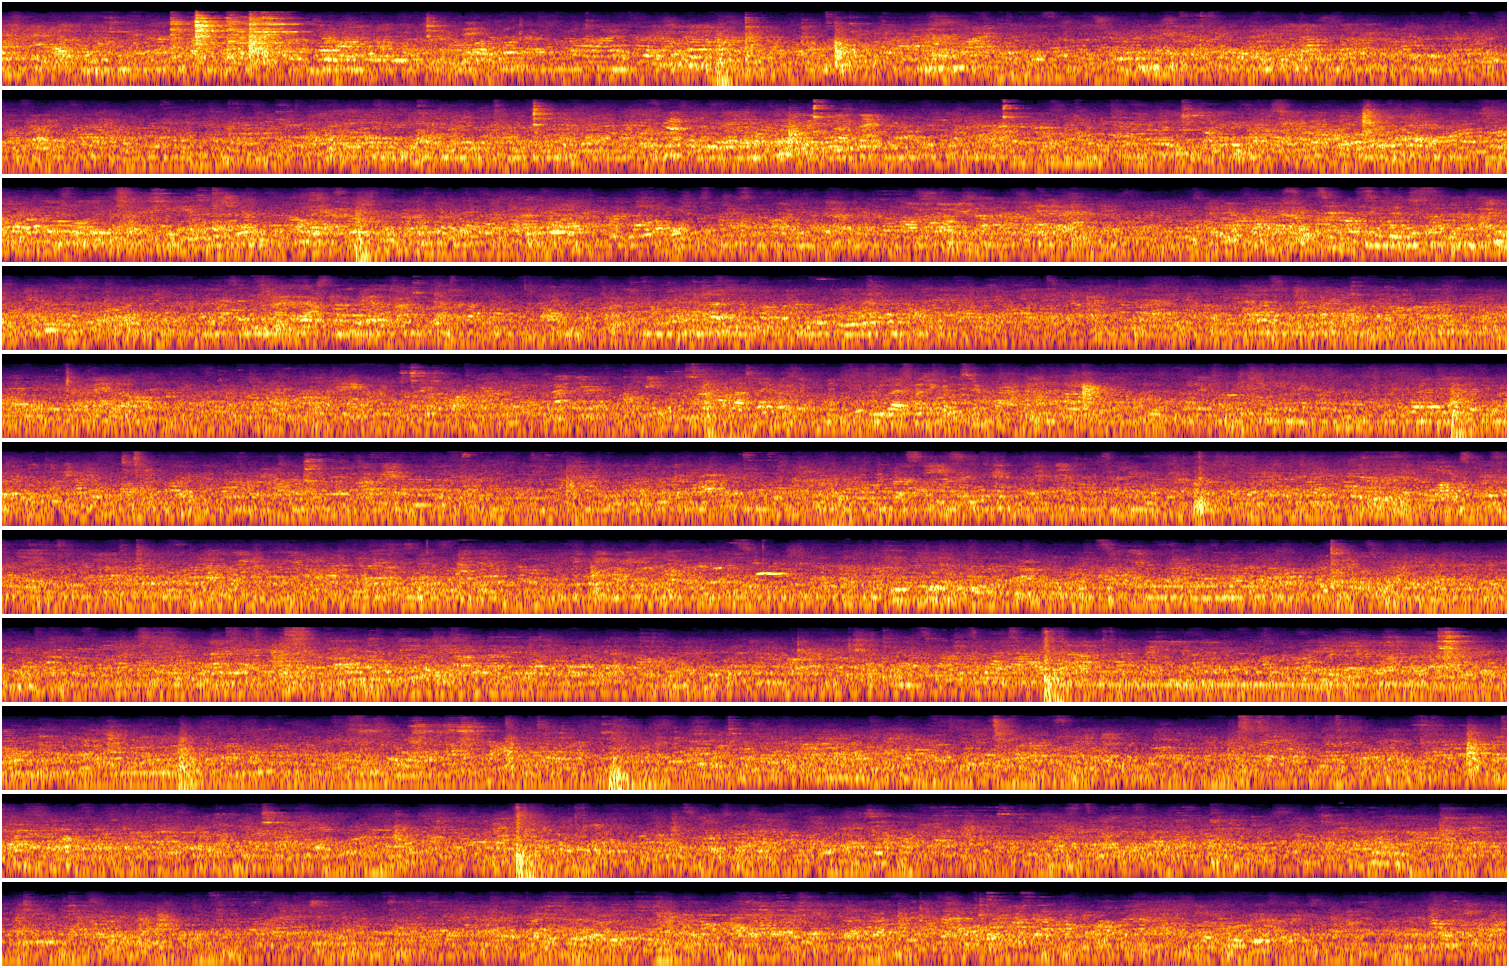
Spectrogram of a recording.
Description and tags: crowd int medium busy restaurant at entrance Montreal, Canada
busy, Canada, crowd, int, medium, Montreal, restaurant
